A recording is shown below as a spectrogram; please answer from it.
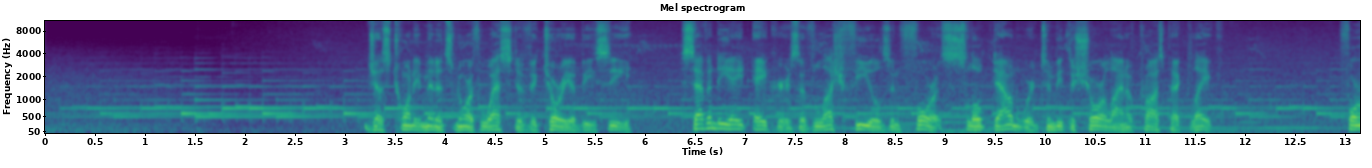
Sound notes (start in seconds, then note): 0.3 piano music; 2.2 birds chirping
